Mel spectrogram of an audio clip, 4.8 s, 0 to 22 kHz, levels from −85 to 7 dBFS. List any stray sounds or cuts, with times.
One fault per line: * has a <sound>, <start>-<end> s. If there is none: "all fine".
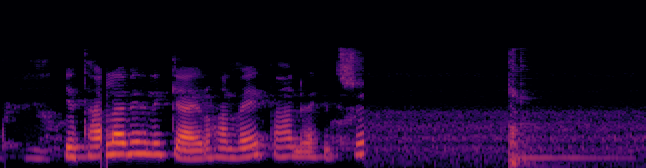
* has a dropout, 0.8-0.8 s
* has a thud, 3.8-4.8 s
